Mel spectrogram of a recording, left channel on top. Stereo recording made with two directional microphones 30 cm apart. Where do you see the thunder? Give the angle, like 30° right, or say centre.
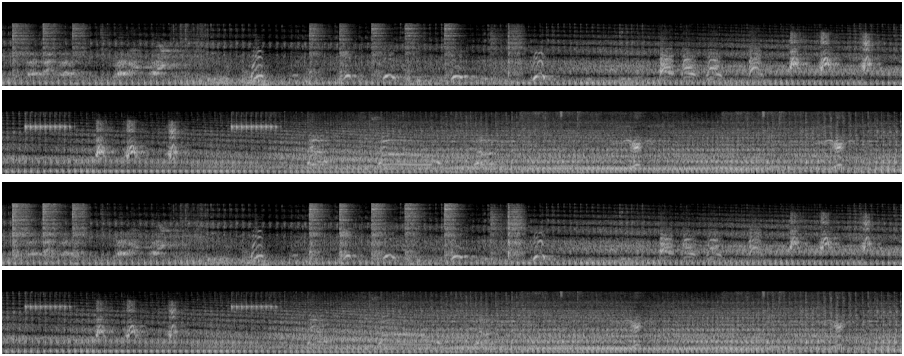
30° left.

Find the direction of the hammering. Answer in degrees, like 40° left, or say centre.
30° right.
